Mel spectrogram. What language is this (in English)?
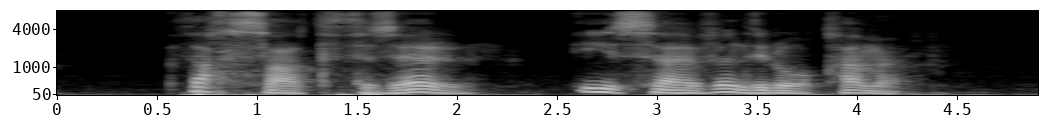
Kabyle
